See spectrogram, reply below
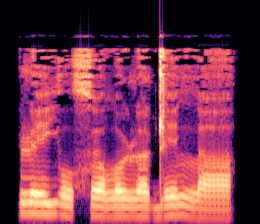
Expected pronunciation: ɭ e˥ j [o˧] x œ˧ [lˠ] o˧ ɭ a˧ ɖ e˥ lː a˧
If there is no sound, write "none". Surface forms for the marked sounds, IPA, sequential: o˧, lˠ

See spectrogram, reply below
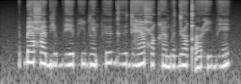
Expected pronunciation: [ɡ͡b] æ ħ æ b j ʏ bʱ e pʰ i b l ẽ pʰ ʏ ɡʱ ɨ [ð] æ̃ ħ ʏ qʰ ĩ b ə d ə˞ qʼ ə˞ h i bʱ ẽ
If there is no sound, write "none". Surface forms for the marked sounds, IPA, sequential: ɓ, dʱ

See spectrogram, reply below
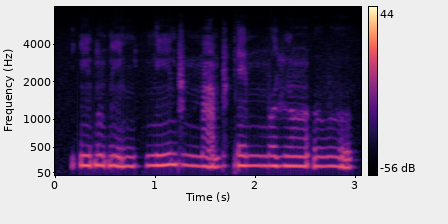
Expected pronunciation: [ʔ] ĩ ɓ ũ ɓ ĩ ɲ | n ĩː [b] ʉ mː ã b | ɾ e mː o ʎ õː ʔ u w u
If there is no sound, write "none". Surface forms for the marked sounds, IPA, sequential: ʔ, b

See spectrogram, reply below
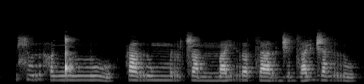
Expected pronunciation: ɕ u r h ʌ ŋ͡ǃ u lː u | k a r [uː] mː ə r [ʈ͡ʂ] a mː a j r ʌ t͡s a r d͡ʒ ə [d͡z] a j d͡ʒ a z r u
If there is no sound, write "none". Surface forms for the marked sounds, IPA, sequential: u, ʈ͡ʂ, d͡z

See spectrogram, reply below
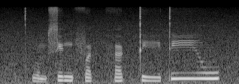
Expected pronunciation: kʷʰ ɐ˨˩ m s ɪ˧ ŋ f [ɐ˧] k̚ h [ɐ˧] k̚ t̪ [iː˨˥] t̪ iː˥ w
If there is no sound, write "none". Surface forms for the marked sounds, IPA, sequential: ɐ˨˥, ɐ˨˥, iː˨

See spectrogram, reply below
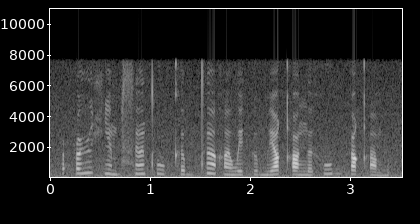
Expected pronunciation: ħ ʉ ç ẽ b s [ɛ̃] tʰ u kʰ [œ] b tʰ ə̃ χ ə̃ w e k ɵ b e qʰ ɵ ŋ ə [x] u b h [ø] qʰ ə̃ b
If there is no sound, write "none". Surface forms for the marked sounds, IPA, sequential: ə̃, ə, x, ɵ

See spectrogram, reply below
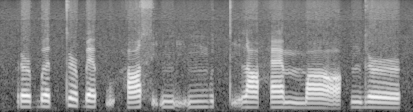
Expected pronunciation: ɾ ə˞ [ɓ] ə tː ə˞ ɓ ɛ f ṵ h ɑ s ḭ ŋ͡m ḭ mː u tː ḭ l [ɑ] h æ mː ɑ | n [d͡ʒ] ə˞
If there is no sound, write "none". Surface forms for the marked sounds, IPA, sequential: ɓ, ɑ, d

